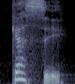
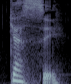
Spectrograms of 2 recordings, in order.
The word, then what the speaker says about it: casser: Casser. Double S between two vowels. S. Casser.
